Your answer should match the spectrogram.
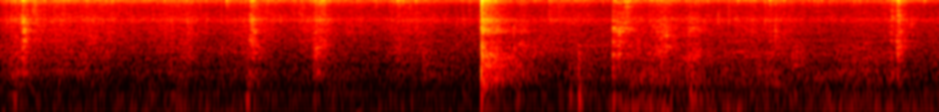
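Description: Spice mix caramelising in a wok, a quiet steady sizzle broken by scraping stirs and a few sharp clinks of a utensil against the metal.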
